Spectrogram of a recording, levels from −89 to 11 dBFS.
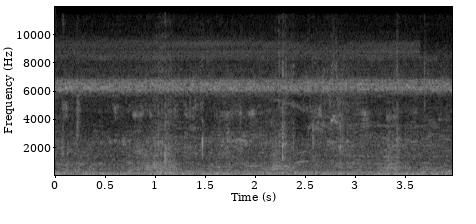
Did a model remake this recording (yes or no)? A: yes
